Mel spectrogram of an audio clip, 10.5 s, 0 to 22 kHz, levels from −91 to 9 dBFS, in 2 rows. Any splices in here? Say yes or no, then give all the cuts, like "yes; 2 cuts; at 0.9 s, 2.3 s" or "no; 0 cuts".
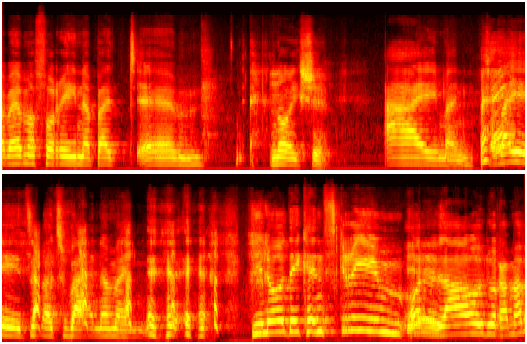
no; 0 cuts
